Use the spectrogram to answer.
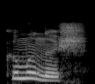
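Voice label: "кымынысь", Komi-Zyrian, female; kpv audio dict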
